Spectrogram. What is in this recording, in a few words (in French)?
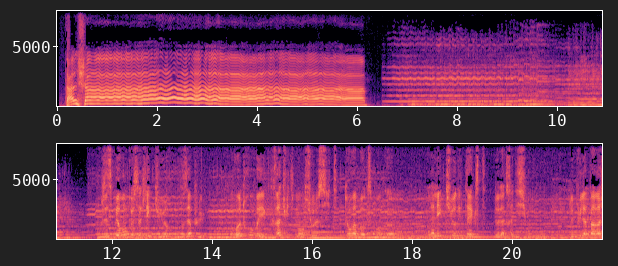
apprentissage taamim selon le rite constantinois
